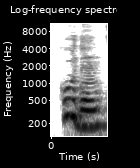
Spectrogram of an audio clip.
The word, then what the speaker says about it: couldn't: pas couldn't he couldn't L لا نقوم بنطق هذا الحرف L couldn't sleep لم يستطع النوم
